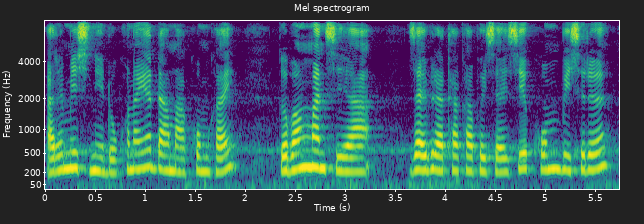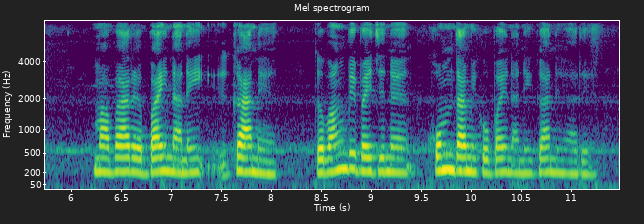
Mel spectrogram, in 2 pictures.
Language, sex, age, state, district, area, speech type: Bodo, female, 30-45, Assam, Kokrajhar, rural, spontaneous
